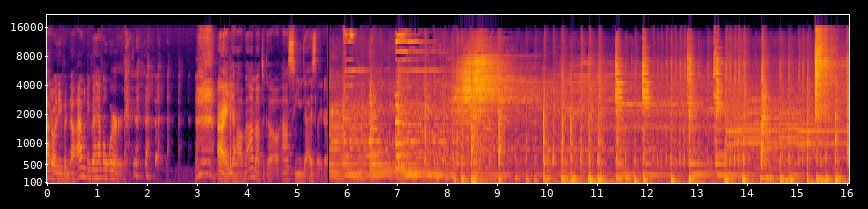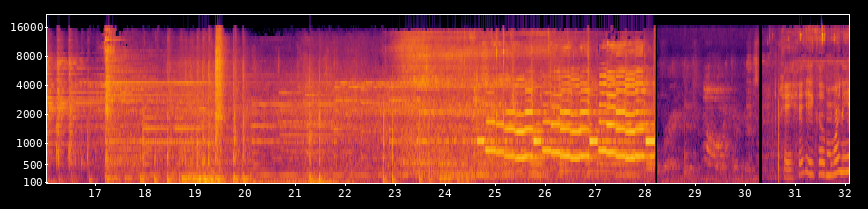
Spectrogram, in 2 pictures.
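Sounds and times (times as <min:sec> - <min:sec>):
loud cymbal crashes: 0:05.7 - 0:25.6
low pitched drum notes: 0:05.7 - 0:27.8
marching band percussion: 0:05.9 - 0:28.2.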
